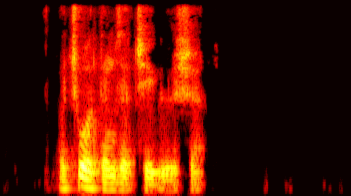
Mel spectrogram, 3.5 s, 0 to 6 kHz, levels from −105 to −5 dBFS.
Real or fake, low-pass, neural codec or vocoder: real; 5.4 kHz; none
